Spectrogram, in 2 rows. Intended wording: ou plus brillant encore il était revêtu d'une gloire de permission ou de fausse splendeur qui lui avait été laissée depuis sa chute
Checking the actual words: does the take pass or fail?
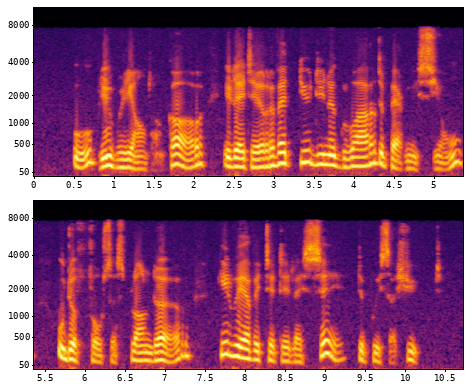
pass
